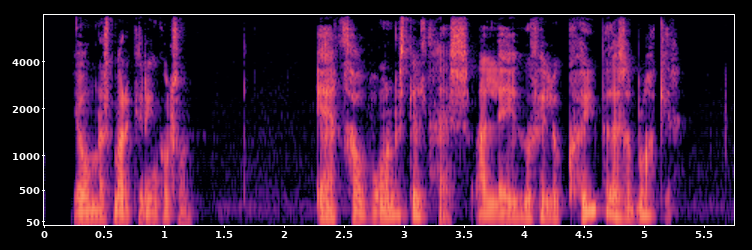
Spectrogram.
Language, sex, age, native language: Icelandic, male, 40-49, Icelandic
